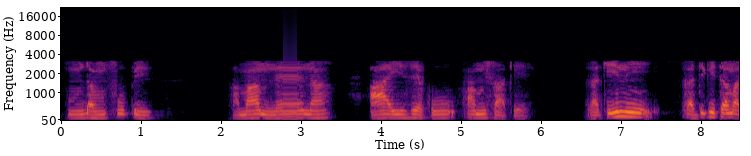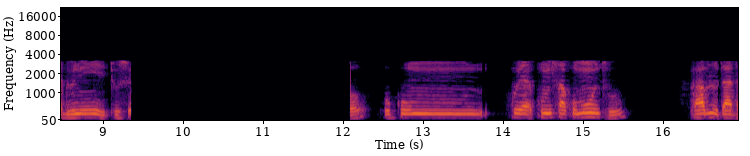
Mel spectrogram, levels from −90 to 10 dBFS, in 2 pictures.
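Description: A speech recording whose whole duration is band-limited, with nothing above 3.1 kHz, and sounds dull, smeared and warbly, most likely from heavy AAC compression at a very low bitrate, around 12 kbps. From 2.78 to 2.95 s a system hang loop repeats one 11.6 ms fragment fifteen times, giving a steady buzz at 86 Hz that fits a 512-sample buffer.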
